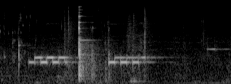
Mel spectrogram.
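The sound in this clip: A phone rings at home with a faint electronic ringtone of short warbling beeps in two bursts, with a sharp click between them over low background noise.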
